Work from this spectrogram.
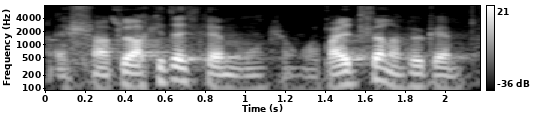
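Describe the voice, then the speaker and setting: A man's voice: lowish voice, racing. A man giving an informal tech talk, colloquial and joking, poking fun at himself as he presents. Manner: joking, colloquial, self-deprecating. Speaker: conference speaker, software architect. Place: live talk before an audience.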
